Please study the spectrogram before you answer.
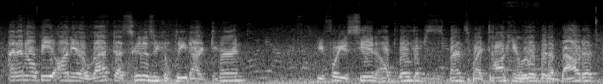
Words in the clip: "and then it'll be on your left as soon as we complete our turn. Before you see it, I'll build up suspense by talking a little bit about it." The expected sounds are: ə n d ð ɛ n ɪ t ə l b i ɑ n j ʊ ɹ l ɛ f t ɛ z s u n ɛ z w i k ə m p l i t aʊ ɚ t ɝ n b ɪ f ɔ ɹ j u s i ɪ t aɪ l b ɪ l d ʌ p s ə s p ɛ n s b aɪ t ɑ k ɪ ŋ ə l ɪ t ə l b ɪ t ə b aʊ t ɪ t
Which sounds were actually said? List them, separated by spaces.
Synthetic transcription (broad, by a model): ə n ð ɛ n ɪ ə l b i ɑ n j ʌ ɹ l ɛ f t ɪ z s u n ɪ z w i k ə m p l i t aʊ ɚ t ɝ n b ɪ f ɔ ɹ j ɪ s i ɪ t aɪ l b ɪ l d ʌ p s ə s p ɛ n s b aɪ t ɑ k ɪ ŋ ə l ɪ t l b ɪ t ə b aʊ t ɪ t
